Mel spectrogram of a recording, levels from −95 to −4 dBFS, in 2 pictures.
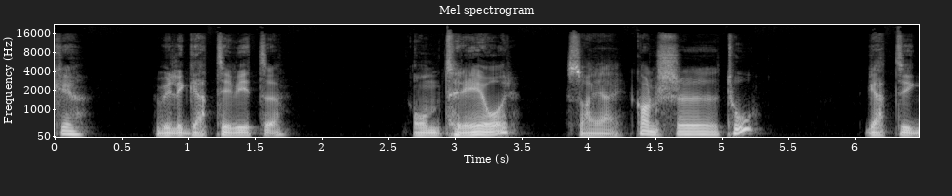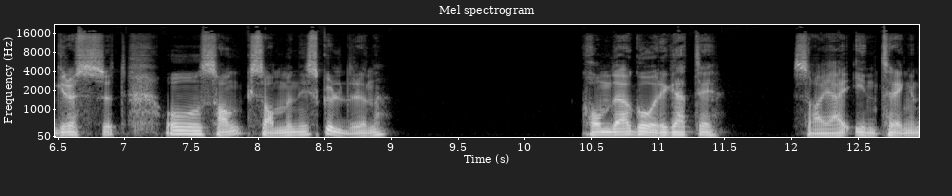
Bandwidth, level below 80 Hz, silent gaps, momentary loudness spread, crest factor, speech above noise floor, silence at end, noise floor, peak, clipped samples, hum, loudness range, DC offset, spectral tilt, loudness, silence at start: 18 kHz; -44 dBFS; none; 10 LU; 18 dB; 55 dB; 0 s; -78 dBFS; -8 dBFS; under 0.1%; none; 2 LU; under 0.1%; -6 dB/octave; -24 LUFS; 0 s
